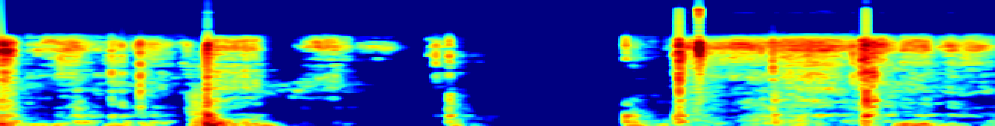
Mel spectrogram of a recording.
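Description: Handling noise from a webcam being moved about: scattered knocks, clicks and rustling, cut by a moment of complete silence a little after two seconds in.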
